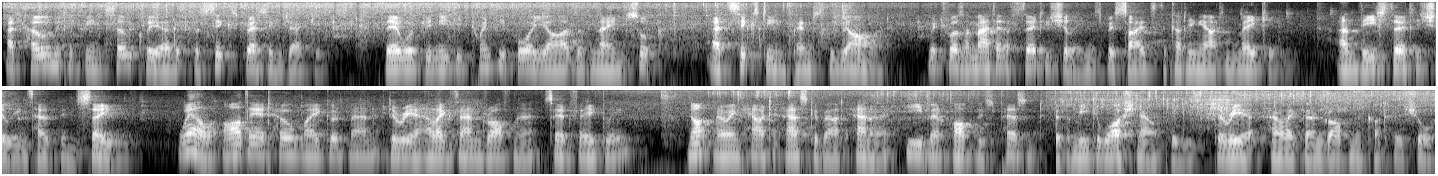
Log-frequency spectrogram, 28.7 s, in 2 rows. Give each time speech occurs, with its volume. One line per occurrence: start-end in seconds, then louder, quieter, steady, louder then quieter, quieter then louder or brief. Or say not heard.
0.0-28.6 steady.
